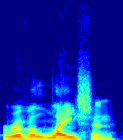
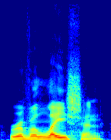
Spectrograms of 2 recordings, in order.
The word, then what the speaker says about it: revelation: You say television or revelation. You put the stress on lay, revelation.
